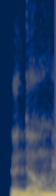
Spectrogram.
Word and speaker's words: Tudong: Tudong is the word from Pali called Dutanga. Pali pronounced Dutanga, but in Thailand we shorten it to Tudong.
